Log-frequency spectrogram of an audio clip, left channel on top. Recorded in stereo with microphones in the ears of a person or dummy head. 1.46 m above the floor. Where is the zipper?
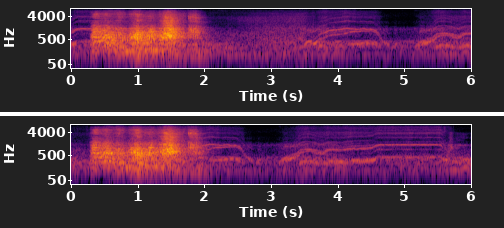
30° right (ahead or behind), 1.2 m.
